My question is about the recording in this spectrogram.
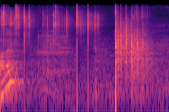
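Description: Two Star Wars Legion attack dice being rerolled: shaken in the hand and rolled onto the gaming table, a run of small clicks and clatters with one sharper knock about one and a half seconds in.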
